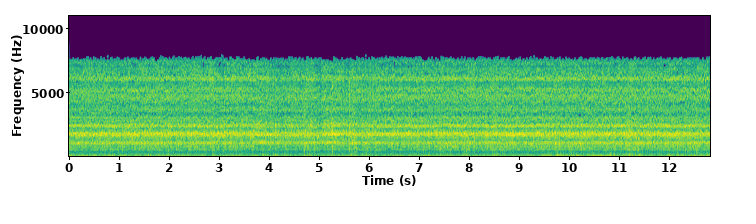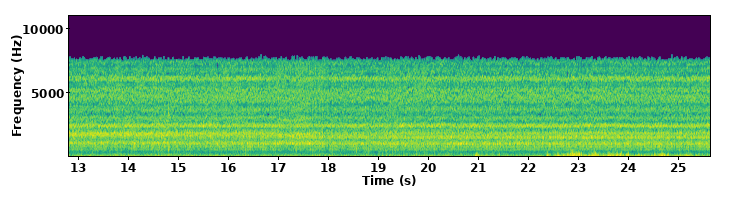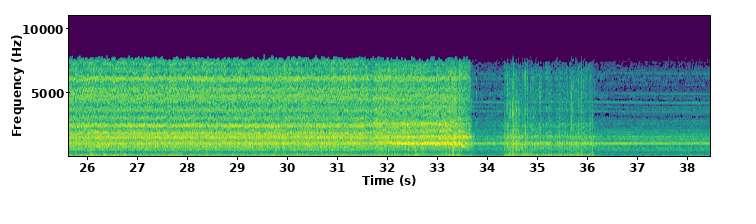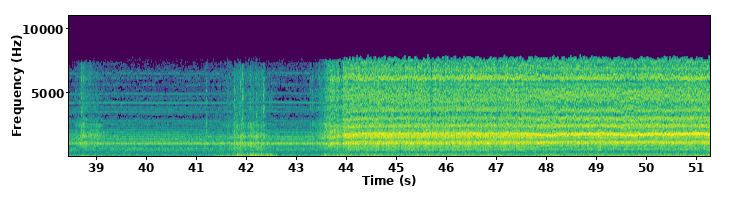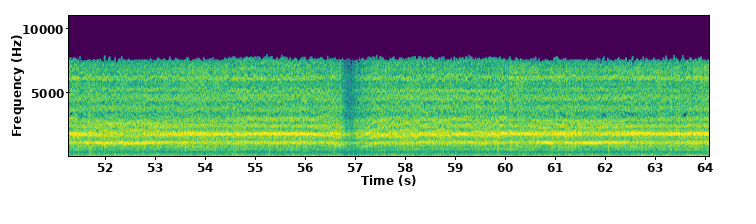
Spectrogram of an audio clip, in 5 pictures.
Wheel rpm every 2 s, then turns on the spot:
160, 160, 160, 160, 160, 160, 160, 160, 160, 160, 160, 160, 160, 160, 160, 160, 140, 30, 10, 0, 0, 20, 150, 160, 160, 160, 160, 160, 120, 160, 160, 160.
34-38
